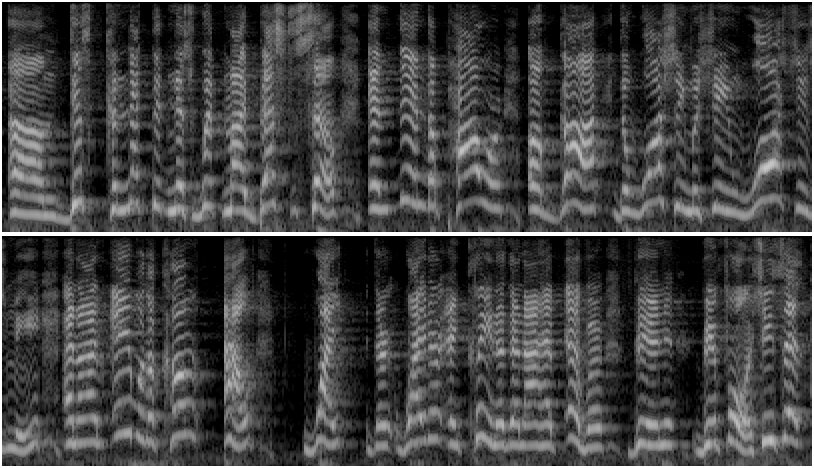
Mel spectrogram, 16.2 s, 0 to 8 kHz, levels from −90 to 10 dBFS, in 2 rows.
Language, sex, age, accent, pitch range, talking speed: English, male, 40-59, American, 260-325 Hz, 135 wpm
